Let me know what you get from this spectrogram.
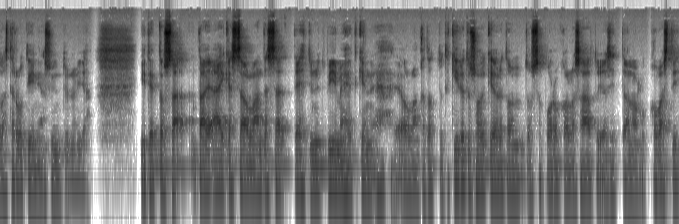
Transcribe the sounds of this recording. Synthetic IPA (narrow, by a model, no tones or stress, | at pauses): lːɑst̪ɑrut̪iːniɑsynt̪yny̰jɑ̰ | ḭt̪et̪t̪osːɑ̰t̪ɑiʔæikæsːæolːɑːnt̪æsːæt̪eht̪ynyt̪ʋiːmehet̪keno̰lːɑːŋkɑt̪ot̪ːuet̪ːæ̥kirjot̪usoikeuɾet̪ont̪osːɑporukoilːɑsɑːt̪ṵjɑ̰sit̪ːeono̰lːṵkkoʋɑst̪i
